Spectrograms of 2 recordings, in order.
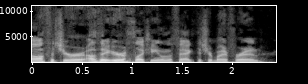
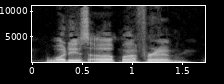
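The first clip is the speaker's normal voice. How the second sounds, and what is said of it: Put-on sexy voice. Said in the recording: “sexy voice”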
